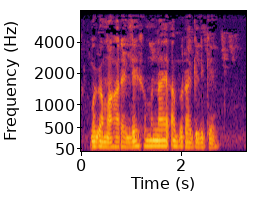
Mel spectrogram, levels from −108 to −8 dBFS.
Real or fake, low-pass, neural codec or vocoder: real; 7.2 kHz; none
